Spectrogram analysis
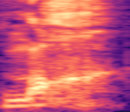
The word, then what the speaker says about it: Moog: I read it with the Bob Moog, and he said no, I pronounce it Moog. So I don't know. I don't. And then it was like the just- original Dutch pronunciation is moch or something like that, you know.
